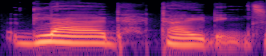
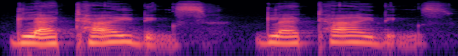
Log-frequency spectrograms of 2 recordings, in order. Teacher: We notice that the d is hardly heard there. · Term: assimilation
